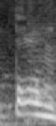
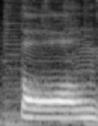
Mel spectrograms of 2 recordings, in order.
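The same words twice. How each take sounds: First: The word is said in the first tone. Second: The word is said in the third tone. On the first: It means to face or to take on. "呢個第一聲" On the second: It means suitable or appropriate. "第三聲"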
